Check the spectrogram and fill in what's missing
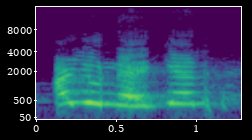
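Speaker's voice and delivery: very high, shrill, very loud yell. The front desk lady spots the locked-out man, retelling a yell. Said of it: "she yells".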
